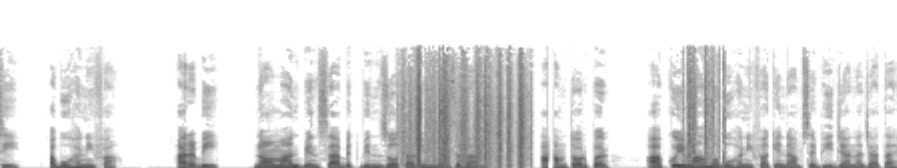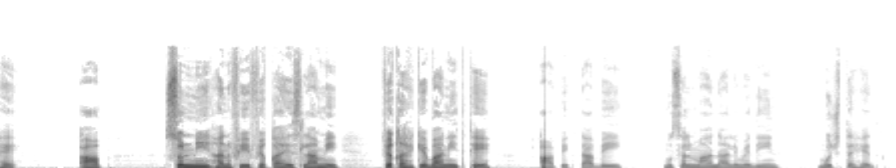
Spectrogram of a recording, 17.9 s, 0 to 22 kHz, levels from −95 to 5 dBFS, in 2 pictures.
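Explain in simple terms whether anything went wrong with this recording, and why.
Yes, three kinds of fault are audible.

Cable scratch noise: a worn cable, plug or control was likely moved or jostled, so its electrical contact flickered. That puts rough scratching over the speech from 3.95 to 5.31 s, about as loud as the speech itself, and again, more quietly, from 6.81 to 7.24 s.

Gap at a join of encoded pieces: the recording was compressed in separate chunks and stitched together without trimming the padding each chunk carries at its edges. At 5.47 s and 13.59 s the speech drops out for 63.5 milliseconds, then resumes where it left off.

One channel inverted: from 14.40 s to the end, one stereo side was likely flipped upside down electrically. When the two sides combine into one, the matching centre sound cancels out, so the speech suddenly turns much quieter.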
